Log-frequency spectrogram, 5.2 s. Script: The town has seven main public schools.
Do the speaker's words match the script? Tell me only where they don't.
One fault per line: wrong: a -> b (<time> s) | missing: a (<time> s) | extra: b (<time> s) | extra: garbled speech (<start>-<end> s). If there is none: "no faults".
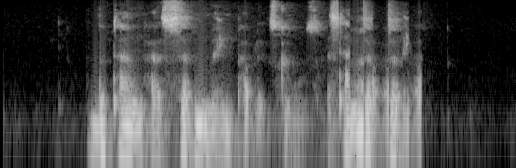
extra: garbled speech (3.3-4.2 s)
